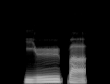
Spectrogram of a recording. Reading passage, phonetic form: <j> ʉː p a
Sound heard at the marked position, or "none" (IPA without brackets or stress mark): j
